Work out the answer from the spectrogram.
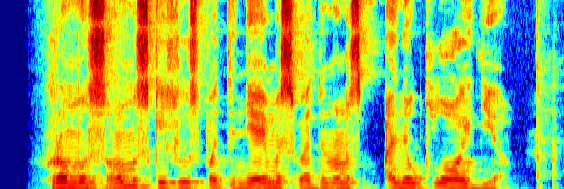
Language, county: Lithuanian, Kaunas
